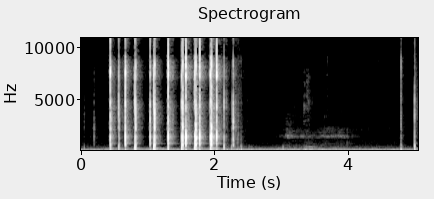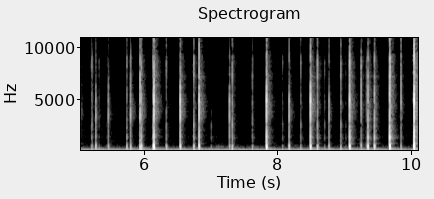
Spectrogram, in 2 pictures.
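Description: The fingertips of one hand tap a Samsung Galaxy S23's matte glass back near the camera while the other hand holds the phone. A quick flurry of sharp, bright, clicky taps comes first, then a short lull with a faint tonal whine near 1.4 kHz. Evenly spaced taps follow over a steady low hum.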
